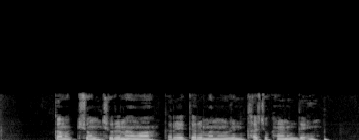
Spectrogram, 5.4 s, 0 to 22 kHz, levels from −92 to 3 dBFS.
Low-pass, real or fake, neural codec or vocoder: 7.2 kHz; real; none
